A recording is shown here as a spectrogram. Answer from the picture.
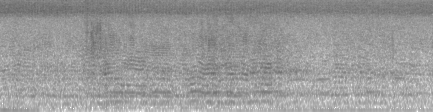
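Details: Carniolan honey bee workers forcing drones out of the hive: a continuous crowded hum of many wings, with short higher whining tones sliding up and down in the middle of the clip.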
